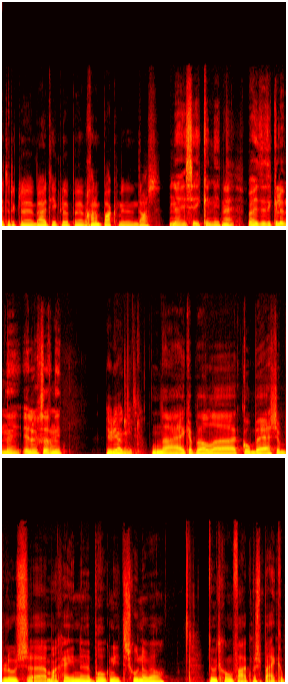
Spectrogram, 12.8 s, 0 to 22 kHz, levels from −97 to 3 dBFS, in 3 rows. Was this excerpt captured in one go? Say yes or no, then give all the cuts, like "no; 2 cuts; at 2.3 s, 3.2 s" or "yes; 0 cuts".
yes; 0 cuts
